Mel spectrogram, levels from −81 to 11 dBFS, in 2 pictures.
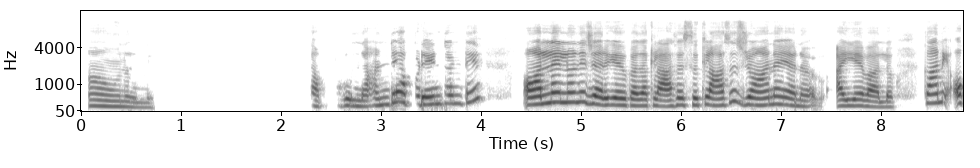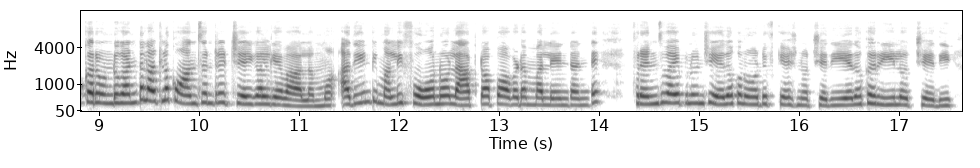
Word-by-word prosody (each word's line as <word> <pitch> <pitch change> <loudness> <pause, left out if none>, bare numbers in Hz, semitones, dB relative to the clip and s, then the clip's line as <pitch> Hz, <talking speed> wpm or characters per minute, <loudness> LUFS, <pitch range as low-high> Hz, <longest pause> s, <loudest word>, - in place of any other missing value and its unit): అవునండి. 190 -6 -7 1.6
తప్పకుండా. 215 0 -6
అంటే 265 +7 -2
అప్పుడేంటంటే 300 +2 -1 0.6
ఆన్‌లైన్‌లోనే 350 +4 +4
జరిగేవి 255 -3 +4
కదా! 225 0 +3
క్లాసెస్ 235 +4 0
క్లాసెస్ 265 +8 0
జాయిన్ 255 +1 +2
అయ్యాను. 230 -6 -1 0.3
అయ్యేవాళ్ళు 200 -5 -1 0.3
కానీ 325 +2 0
ఒక 345 +3 +4
2 320 0 0
గంటలు 335 +7 +3
అట్లా 420 +3 0
కాన్సంట్రేట్ 325 +2 -2
చేయగలిగేవాళ్ళము. 245 -7 +1 0.2
అదేంటి 345 +6 -6
మళ్ళీ 285 +5 -2
ఫోనో 285 0 +4
ల్యాప్‌టాపో 280 +4 0
అవ్వడం 265 0 -2
వల్ల 250 0 0
ఏంటంటే 245 +6 -5 0.4
ఫ్రెండ్స్ 295 +3 0
వైపు 320 -1 +2
నుంచి 315 +1 -4
ఏదో 290 +2 +2
ఒక 315 - -3
నోటిఫికేషన్ 270 -2 -5
ఓచ్చేది. 240 0 -6
ఏదో 275 +2 -1
ఒక 315 - +2
రీల్ 265 0 -3
ఓచ్చేది. 230 -3 -5
270 Hz, 125 wpm, -23 LUFS, 235-310 Hz, 1.6 s, ఆన్‌లైన్‌లోనే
